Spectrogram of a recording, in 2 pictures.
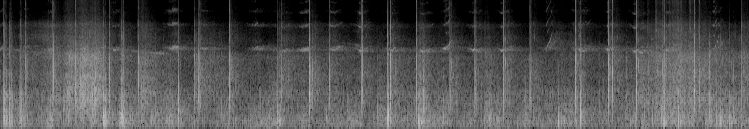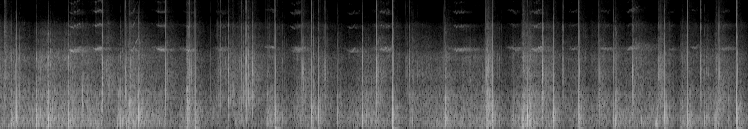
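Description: A dense, unbroken barrage of fireworks and firecrackers going off all around. There are irregular sharp bangs, a couple a second, some loud and some faint, over a steady background rumble of many more distant explosions.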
